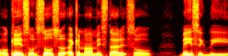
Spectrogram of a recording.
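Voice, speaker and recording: The very clean recording, with a silent background, captures a man at a fairly low pitch with fairly even intonation. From Alberta, Canada. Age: 20s. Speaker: podcast host. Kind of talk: casual monologue.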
